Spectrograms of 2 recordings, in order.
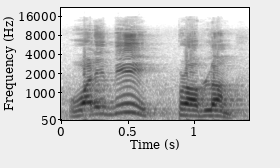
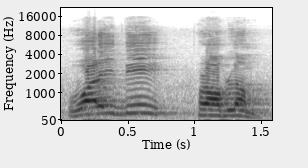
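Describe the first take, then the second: No difference in how they are said.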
